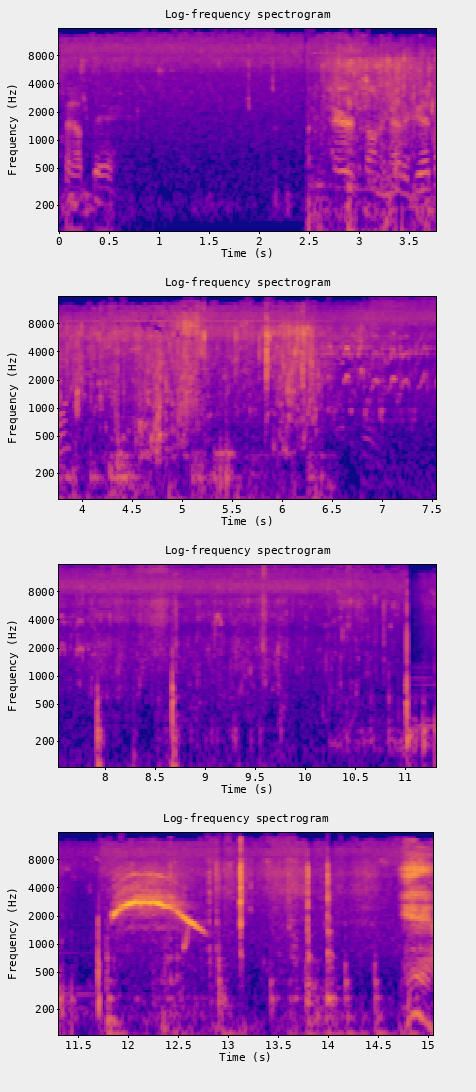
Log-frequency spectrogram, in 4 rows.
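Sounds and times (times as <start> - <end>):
paddle strokes and sloshing: 1.4 - 14.7
fish thrashing splashes: 2.5 - 11.0.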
